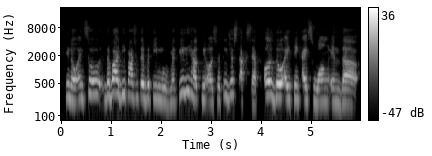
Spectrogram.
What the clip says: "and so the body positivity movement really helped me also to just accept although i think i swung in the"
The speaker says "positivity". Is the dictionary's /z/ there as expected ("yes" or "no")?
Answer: no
